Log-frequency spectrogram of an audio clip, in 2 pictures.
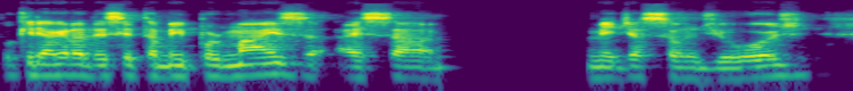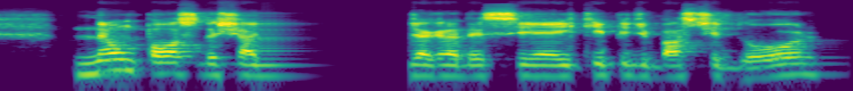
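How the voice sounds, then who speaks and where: A man's voice: medium pitch, fairly even intonation, normal speed, bright, forceful tone. A man organizing a research seminar, giving earnest, hesitant thanks on a video call. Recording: dull lo-fi video call audio.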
